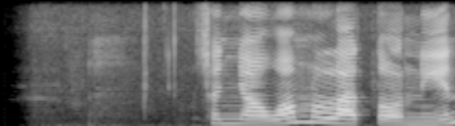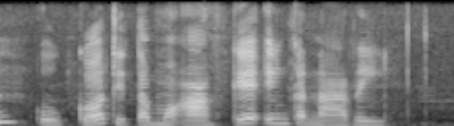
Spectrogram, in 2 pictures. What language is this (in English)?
Javanese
